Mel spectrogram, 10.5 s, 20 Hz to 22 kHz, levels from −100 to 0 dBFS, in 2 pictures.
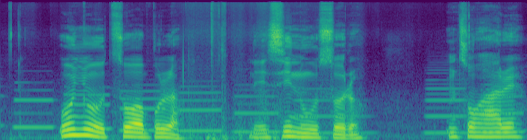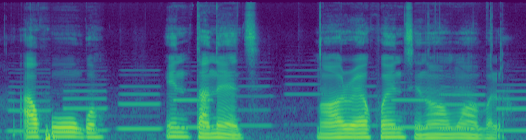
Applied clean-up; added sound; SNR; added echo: none; Wind instrument, woodwind instrument; 18 dB; none.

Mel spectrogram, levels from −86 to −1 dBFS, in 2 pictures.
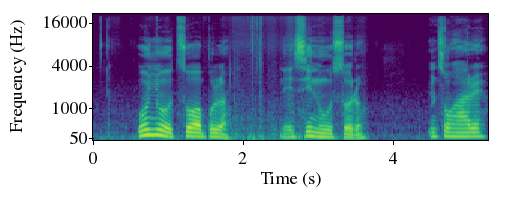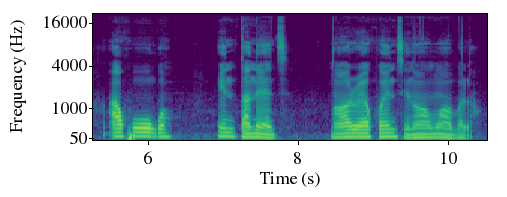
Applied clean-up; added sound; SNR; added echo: none; none; none; none.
